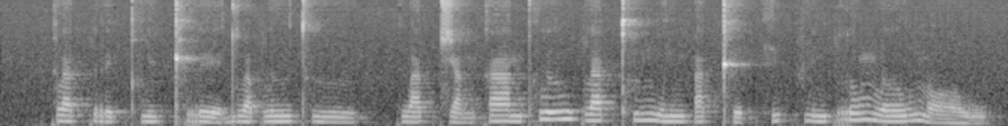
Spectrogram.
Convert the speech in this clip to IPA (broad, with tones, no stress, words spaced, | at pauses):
kla˦˥t̚pre˨˩k̚pʰli˨˩t̚ kʰreː˩˦du˨˩a̯plɯː˧ tʰɯː˧ | kwa˦˥t̚t͡ɕa˧n kaː˧ŋpʰlɯː˥˩wpla˦˥t̚ pʰɯ˥˩ŋwi˧n ʔa˦˥t̚kʰe˨˩k̚ hi˦˥t̚fi˧npro˥˩mlɤː˦˥w nɔː˨˩w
